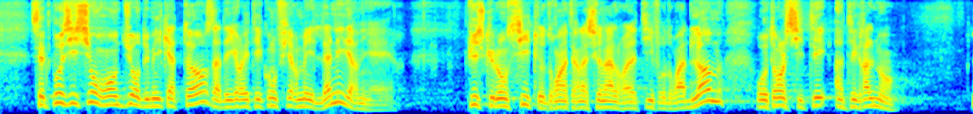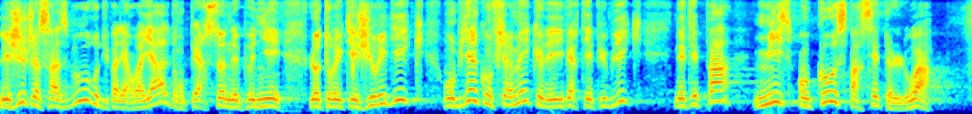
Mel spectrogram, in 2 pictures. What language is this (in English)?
French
